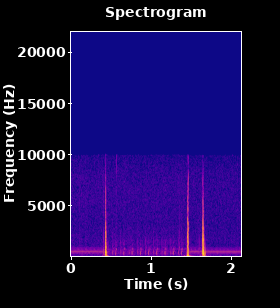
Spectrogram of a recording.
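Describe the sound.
Three sharp clicks over a steady low telephone tone as a hospital PBX's second register sender dials the final digit of a call to 670-1900, after the first register sender drops out.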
